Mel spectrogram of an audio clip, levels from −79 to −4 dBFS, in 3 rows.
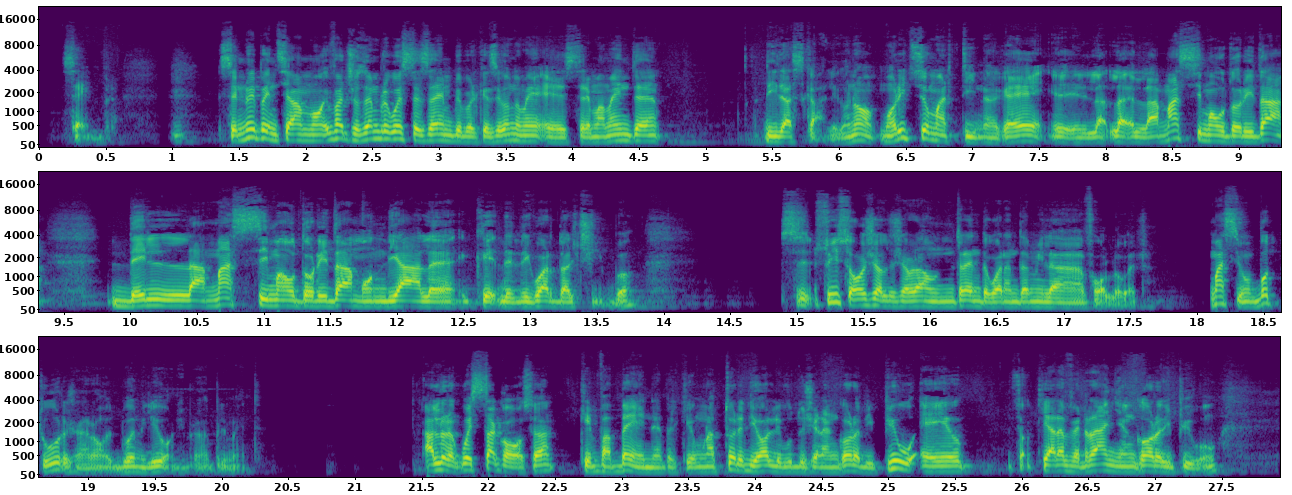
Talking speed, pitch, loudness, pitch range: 150 wpm, 115 Hz, -17 LUFS, 110-125 Hz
